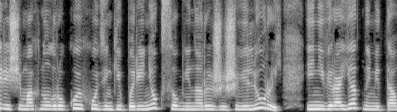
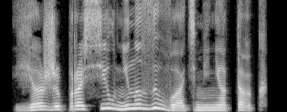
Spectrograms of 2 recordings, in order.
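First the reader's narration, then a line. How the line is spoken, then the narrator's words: Angry youthful hiss. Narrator (Russian): зло прошипел паренек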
